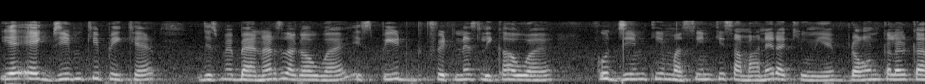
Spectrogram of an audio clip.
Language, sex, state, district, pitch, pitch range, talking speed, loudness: Hindi, female, Chhattisgarh, Bilaspur, 225 Hz, 215-240 Hz, 190 wpm, -19 LUFS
